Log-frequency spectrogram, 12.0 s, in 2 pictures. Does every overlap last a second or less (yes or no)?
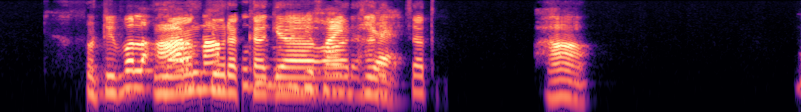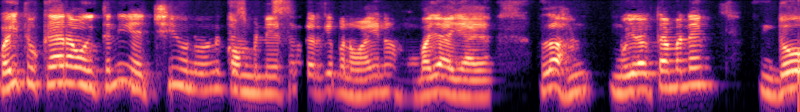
no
